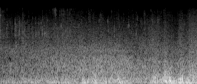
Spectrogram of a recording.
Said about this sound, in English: You feel all that wind? You see all that wind? It's killing me.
